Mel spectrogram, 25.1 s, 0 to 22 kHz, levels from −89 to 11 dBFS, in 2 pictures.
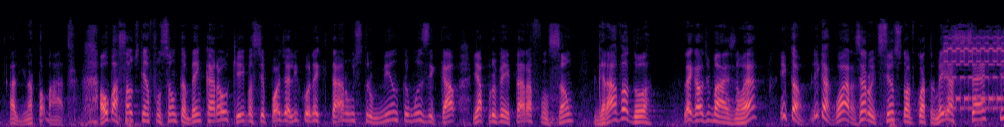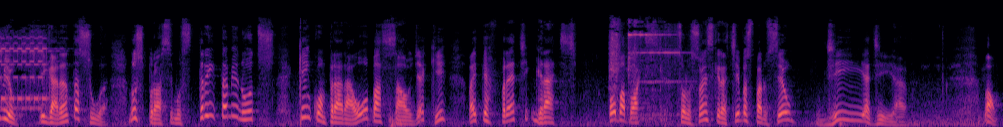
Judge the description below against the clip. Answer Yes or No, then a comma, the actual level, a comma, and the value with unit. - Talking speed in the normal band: Yes, average, 150 wpm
